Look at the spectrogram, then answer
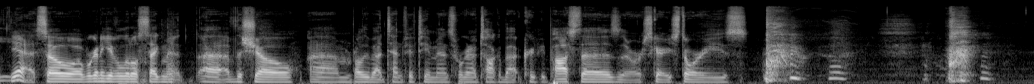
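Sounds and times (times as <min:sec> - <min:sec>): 
speech: 0:00.0 - 0:08.5
person sneezing: 0:07.6 - 0:10.0.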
